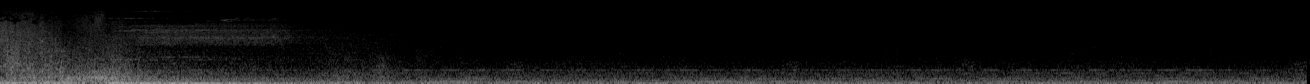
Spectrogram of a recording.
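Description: Low game music hums steadily.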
